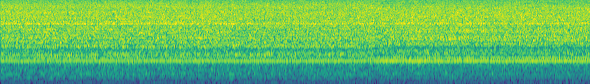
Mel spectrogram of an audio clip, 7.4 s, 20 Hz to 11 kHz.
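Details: Gas furnace above a carport after repair (worn hot surface igniter replaced with a new one reading 70 ohms): steady rushing airflow with faint constant hum, no rattles or surging; heating normally.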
